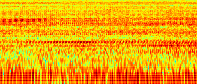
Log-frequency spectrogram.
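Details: Steady, even motor buzz with a low rumble from a MiniFlow percussion massage device running at constant speed during a muscle recovery demonstration.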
